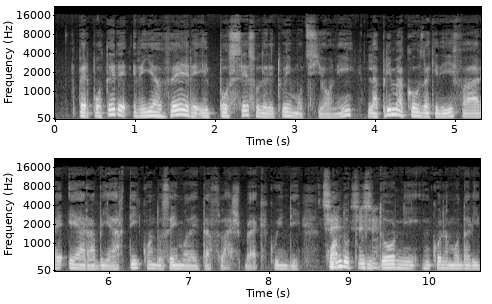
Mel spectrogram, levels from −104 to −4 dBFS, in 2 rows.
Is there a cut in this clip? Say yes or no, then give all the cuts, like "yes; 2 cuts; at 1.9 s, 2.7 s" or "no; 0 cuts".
no; 0 cuts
